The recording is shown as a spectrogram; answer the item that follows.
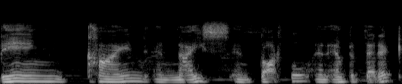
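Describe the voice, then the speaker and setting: A man with an American accent talks at a medium pitch in a somewhat breathy voice. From Brooklyn, New York. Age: 70s. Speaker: business networking expert. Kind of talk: interview. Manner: halting with many fillers.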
